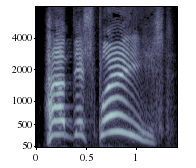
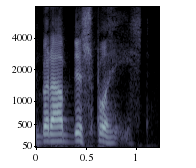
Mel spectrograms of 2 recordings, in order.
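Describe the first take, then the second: First: Slow, drawn-out, higher pouting complaint; stubborn protest. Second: Said in the usual way. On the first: Acted. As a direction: drag it out like a sulking child. Jonah protesting to God.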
